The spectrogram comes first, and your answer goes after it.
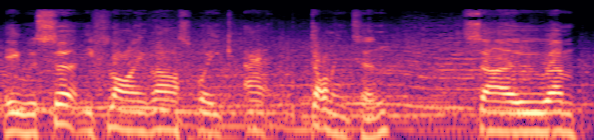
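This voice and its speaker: A man commentating a live sim race, slightly hoarse, chatty with frequent ums and throat clearing. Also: medium pitch, steady tone, measured pace. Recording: noisy background.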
